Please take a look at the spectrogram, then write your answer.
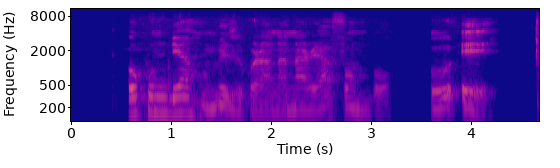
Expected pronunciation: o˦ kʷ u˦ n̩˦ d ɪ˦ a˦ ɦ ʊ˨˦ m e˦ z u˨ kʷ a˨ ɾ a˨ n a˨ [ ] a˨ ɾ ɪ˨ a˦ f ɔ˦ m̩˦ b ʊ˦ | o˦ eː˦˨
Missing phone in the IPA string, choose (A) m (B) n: B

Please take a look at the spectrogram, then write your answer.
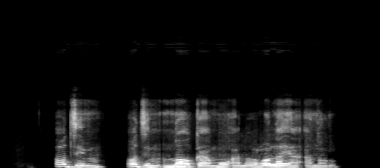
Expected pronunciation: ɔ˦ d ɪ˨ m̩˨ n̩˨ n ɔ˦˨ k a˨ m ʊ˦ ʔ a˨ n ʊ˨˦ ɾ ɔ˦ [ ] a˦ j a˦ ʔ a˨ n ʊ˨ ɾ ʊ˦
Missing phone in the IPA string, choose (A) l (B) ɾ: A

